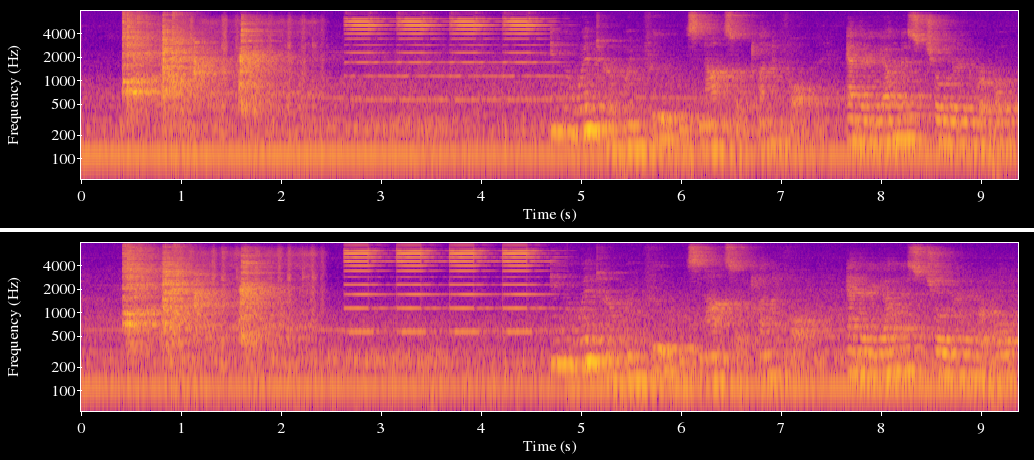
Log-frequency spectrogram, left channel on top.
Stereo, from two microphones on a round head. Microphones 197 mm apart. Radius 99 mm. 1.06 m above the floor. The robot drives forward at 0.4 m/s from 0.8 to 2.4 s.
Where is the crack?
No crack in this recording.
